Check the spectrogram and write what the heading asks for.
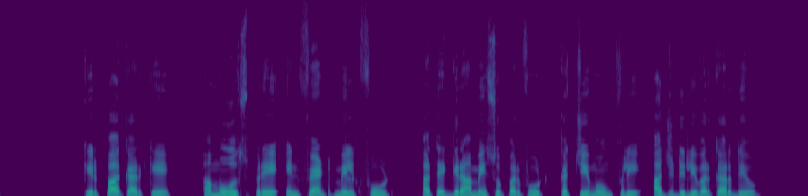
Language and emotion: Punjabi, neutral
